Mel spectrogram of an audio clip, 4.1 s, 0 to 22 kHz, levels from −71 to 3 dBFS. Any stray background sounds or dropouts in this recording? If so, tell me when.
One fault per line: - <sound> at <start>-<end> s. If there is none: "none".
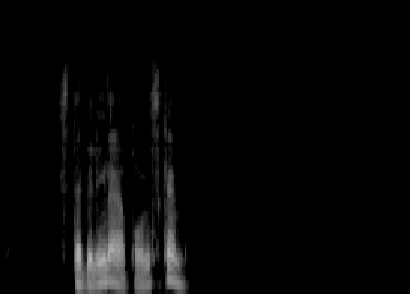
none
